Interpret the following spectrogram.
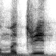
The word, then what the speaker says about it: Madrid: okay madrid madrid okay so madrid the stress is on the second so it's quick don't say madrid so all right thank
